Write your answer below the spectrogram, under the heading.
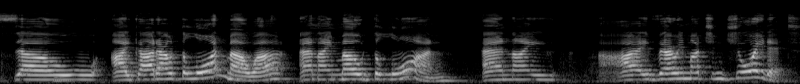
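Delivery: Long Island-accented speech. Asked by the interviewer for a line of bad writing from the show, in a Long Island accent. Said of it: "in your Long Island accent".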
